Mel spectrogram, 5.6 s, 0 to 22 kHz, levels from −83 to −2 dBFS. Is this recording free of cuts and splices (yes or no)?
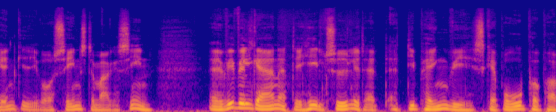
yes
